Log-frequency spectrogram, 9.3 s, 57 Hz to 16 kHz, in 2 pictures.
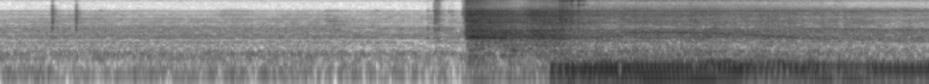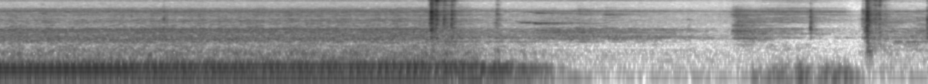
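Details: Proton Persona 1.6 cranking, catching and idling with quick steady tick about four a second over low hum; exhaust leak.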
